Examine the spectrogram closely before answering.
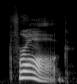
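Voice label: "frog", English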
